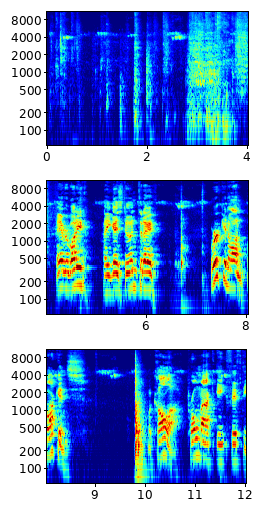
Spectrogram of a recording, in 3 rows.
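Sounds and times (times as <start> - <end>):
small squeaks: 0.1 - 4.4
rustling and shuffling: 0.1 - 4.8.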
